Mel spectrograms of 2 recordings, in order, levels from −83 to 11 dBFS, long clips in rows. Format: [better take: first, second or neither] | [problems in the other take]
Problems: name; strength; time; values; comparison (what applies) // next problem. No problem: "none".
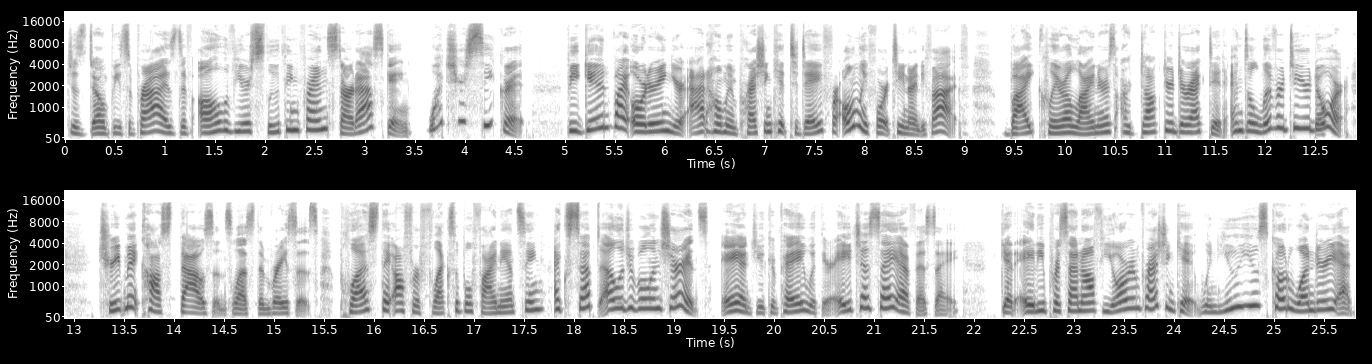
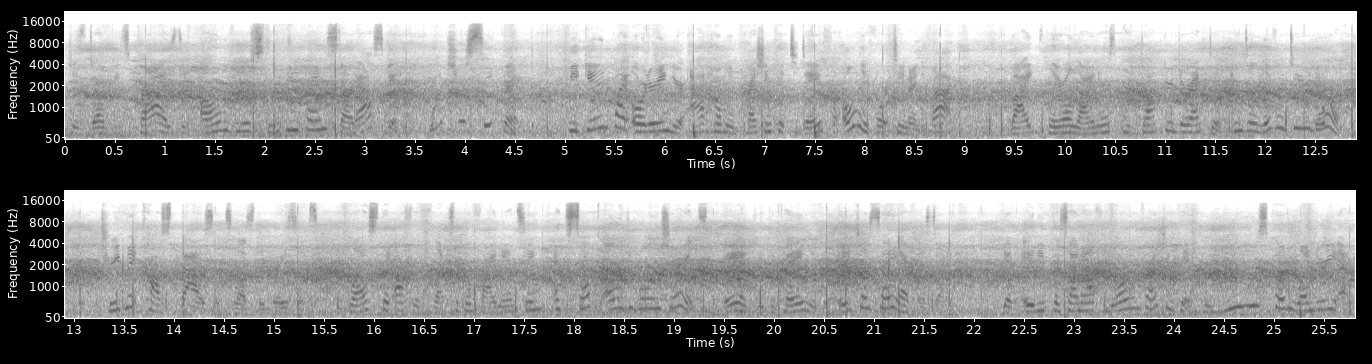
first | animal sounds; very loud; throughout; 5 dB above the speech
